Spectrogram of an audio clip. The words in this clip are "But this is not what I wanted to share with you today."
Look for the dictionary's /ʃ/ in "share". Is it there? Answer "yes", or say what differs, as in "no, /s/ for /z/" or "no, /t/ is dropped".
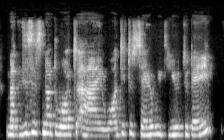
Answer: no, /s/ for /ʃ/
